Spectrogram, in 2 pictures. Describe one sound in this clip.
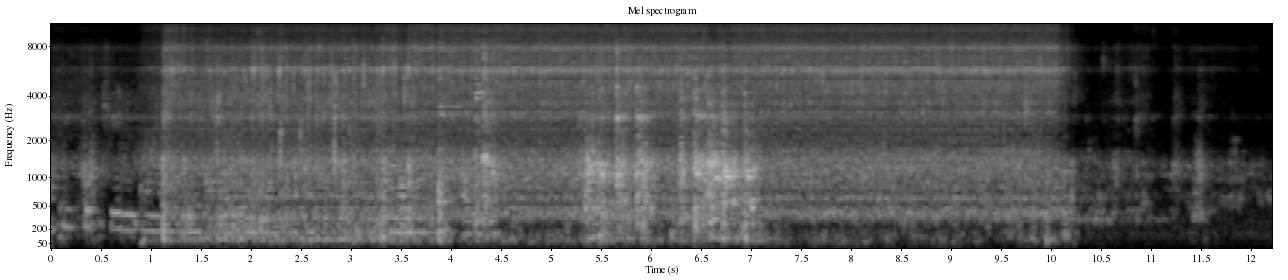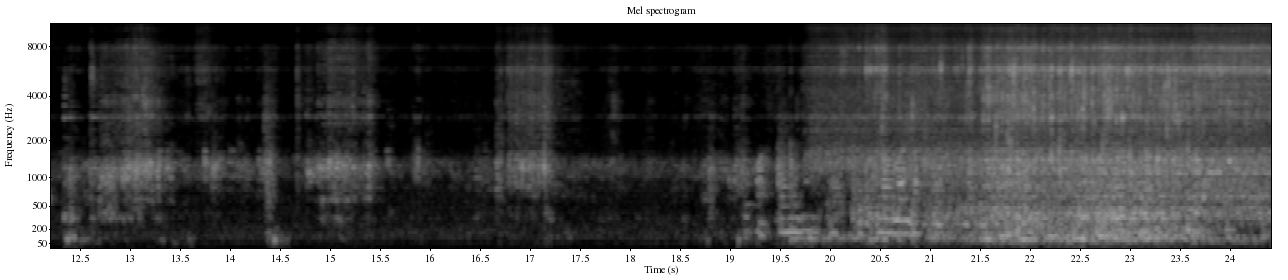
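Water pours from a tap and splashes into a metal sink.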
